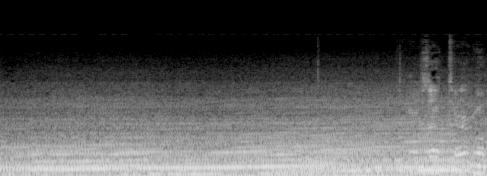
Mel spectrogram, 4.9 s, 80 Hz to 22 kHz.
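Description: A 2022 Toyota Tundra with a turbo V6, in tow/haul mode and pulling a 7,000-pound trailer, accelerates hard with a steady, loud engine drone heard from inside the cab, plus a faint higher whistle near the end.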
